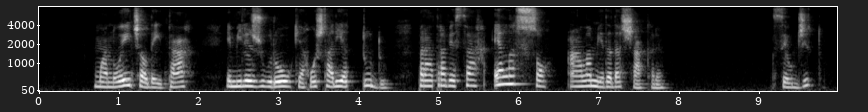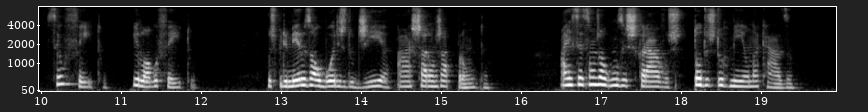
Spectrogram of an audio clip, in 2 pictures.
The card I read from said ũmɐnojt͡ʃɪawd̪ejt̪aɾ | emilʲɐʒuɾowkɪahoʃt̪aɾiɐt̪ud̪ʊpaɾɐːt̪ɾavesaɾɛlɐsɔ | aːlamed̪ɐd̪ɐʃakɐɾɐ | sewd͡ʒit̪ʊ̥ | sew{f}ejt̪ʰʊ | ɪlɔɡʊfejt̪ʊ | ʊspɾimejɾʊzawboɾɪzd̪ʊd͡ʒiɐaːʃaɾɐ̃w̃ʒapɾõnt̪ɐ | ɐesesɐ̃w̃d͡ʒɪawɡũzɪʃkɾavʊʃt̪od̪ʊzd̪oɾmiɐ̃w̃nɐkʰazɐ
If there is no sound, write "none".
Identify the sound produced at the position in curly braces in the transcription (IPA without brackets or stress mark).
f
